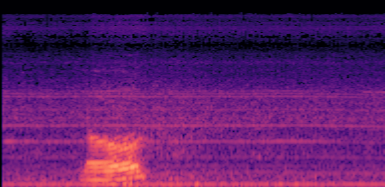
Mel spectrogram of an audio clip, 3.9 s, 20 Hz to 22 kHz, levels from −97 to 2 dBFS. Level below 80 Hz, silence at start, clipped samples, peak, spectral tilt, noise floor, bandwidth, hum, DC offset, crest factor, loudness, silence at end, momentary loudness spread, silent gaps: -52 dBFS; 0.05 s; under 0.1%; -8 dBFS; -7.5 dB/octave; -42 dBFS; 16.5 kHz; none; under 0.1%; 20 dB; -23 LUFS; 0 s; 22 LU; none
